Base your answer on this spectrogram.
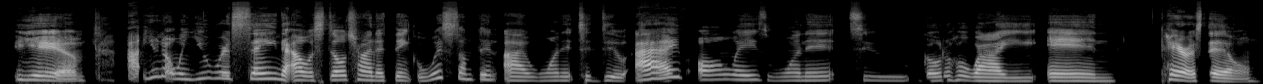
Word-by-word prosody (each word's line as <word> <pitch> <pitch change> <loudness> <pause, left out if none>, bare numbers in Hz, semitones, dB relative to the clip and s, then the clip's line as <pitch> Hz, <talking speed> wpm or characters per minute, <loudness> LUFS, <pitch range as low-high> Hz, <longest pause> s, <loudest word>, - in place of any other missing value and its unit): Yeah, 195 - +5 0.5
uh, - - +2
you 320 +6 -9
know, 370 - -2
when 245 -2 -6
you 270 +4 -10
were 285 - -3
saying 260 0 +2
that, 205 - +5
I 200 +1 +6
was 190 -1 -2
still 205 +1 0
trying 210 -3 -1
to 180 0 -3
think, 180 -3 -5
"What's 250 - -5
something 230 -4 -4
I 180 -1 +1
wanted 180 +1 -11
to 195 - -5
do?" 165 0 -8
I've 275 +9 +5
always 220 -2 -5
wanted 185 +2 -9 0.3
to 180 -2 -17
go 170 +1 -3
to 200 +1 -9
Hawaii 165 -5 -1
and 165 -2 +1 0.4
parasail. 160 - +3
185 Hz, 140 wpm, -24 LUFS, 170-220 Hz, 0.5 s, I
